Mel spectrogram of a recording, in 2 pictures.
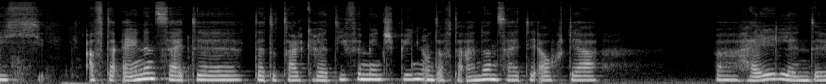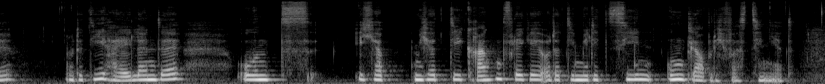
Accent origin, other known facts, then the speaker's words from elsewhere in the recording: Styria, Austria; ich bin ja aus der Steiermark, so wie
